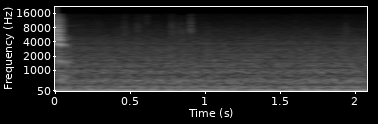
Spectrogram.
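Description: Steady low hum of a running car heard from inside its cabin, with no sudden events.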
